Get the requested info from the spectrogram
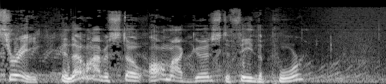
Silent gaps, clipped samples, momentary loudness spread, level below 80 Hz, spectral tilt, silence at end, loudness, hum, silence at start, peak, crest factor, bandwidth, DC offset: none; 0.4%; 17 LU; -44 dBFS; -5 dB/octave; 0 s; -11 LUFS; none; 0 s; 0 dBFS; 12 dB; 15.5 kHz; under 0.1%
